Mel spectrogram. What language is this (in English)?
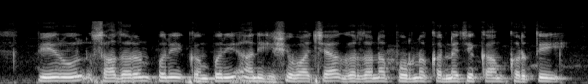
Marathi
